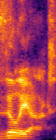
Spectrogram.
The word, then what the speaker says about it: Zilliox: And by the way, Iceman, it's Zilliox.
